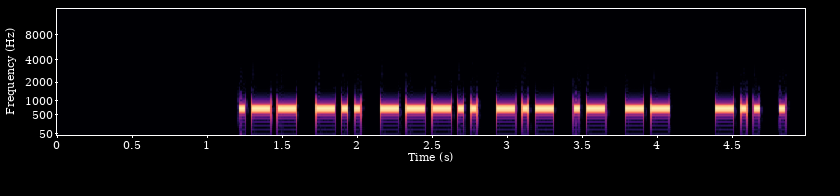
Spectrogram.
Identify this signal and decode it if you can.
Morse code, heard as a keyed tone, about 28 wpm, 700 Hz. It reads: WD8KAM DE
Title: USA Callsign DE Callsign 28wpm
